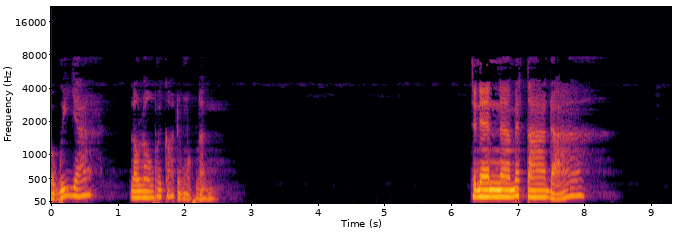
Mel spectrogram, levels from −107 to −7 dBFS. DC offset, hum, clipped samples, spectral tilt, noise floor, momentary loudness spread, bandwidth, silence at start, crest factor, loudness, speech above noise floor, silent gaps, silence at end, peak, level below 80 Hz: under 0.1%; none; under 0.1%; -7.5 dB/octave; under -90 dBFS; 18 LU; 7.6 kHz; 0 s; 20 dB; -29 LUFS; over 62 dB; 4.63-4.67 s, 5.13-5.18 s, 5.60-5.70 s, 5.86-5.94 s; 1.3 s; -12 dBFS; -56 dBFS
